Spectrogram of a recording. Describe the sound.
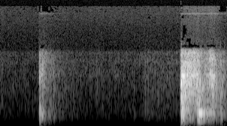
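A person clears their throat twice: first a brief, soft rasp, then after a pause a longer, louder and rougher clearing. No talk is heard.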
